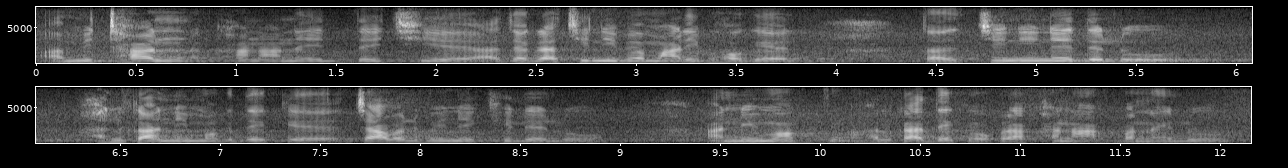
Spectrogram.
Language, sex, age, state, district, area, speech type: Maithili, female, 45-60, Bihar, Purnia, rural, spontaneous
